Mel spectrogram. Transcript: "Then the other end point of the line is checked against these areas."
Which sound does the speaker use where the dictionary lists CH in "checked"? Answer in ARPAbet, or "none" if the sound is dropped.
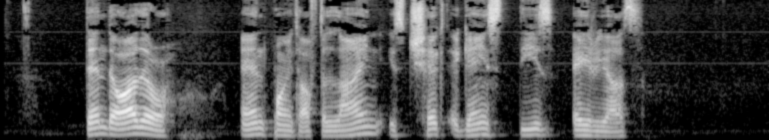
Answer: CH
